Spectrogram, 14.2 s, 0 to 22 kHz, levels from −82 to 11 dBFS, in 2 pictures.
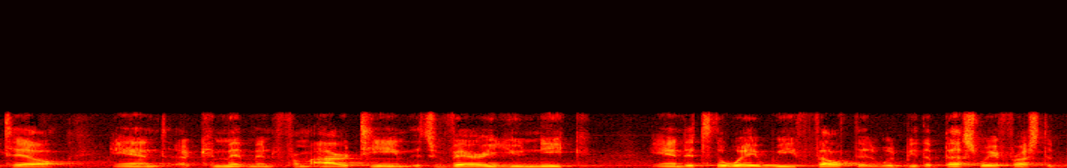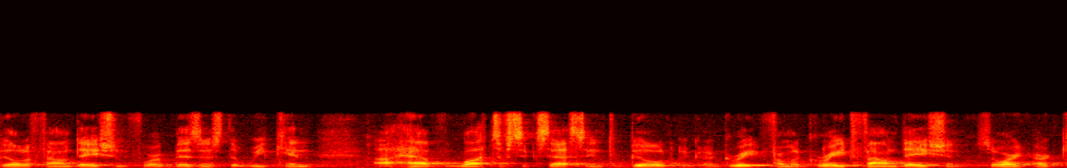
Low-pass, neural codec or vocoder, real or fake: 7.2 kHz; none; real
